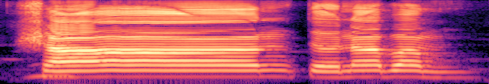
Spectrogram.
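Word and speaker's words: শান্তনবম্: যেহেতু শাটাকে দীর্ঘ আছে তাই শান্তনবম, এখানে অনস্বরটা অর্ধেক ম উচ্চারণ হচ্ছে, অনস্বরটাকে ম উচ্চারণ করছি। কেন? কেন পরে প বর্গের প আছে, তাহলে প বর্গের আনুনাসিক যেটা সেইটা এখানে উচ্চারণ হবে অনস্বরটা, সেই কারণে ওটা অর্ধেক ম উচ্চারণ হয়েছে।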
